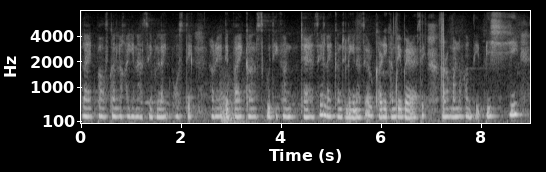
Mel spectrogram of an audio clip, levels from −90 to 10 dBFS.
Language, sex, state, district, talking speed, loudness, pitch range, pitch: Nagamese, female, Nagaland, Dimapur, 220 wpm, -18 LUFS, 215-230 Hz, 220 Hz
